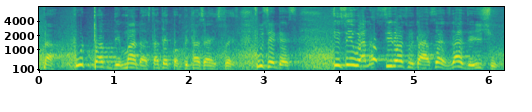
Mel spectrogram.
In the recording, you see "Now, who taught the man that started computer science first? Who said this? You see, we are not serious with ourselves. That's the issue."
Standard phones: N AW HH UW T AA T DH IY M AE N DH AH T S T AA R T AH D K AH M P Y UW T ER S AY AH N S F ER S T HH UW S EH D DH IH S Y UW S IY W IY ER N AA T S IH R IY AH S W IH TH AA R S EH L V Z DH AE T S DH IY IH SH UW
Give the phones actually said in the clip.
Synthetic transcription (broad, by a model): N AW HH UW T AA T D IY M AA N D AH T S T AA T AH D K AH M P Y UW T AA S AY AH S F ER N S HH UW S EH D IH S Y UW S IY W IY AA N AA T S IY R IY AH S W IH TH AA W S EH L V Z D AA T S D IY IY SH UW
